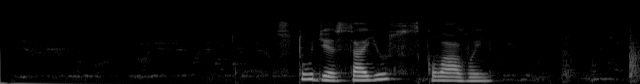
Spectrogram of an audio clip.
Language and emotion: Russian, neutral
